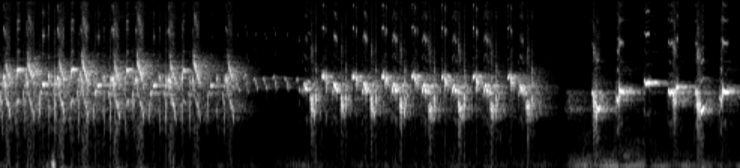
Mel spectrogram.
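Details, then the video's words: Yellow-vented bulbul in rapid 'ropel panjang' style, a lure to make other bulbuls sing: dense rushing chatter of quick repeated notes for over five seconds, then slower liquid two-tone phrases. "trucukan gacor ROPEL PANJANG buat pancingan trucukan agar bunyi JADIKAN burung trucuk gacor SEKETIKA"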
